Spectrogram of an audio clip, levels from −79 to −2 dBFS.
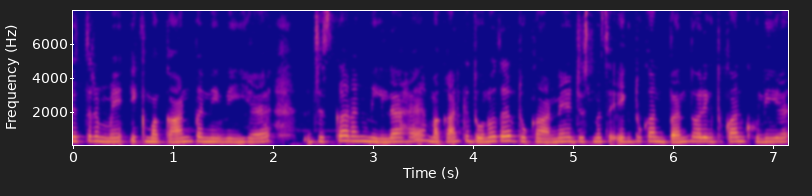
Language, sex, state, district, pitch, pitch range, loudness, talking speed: Hindi, female, Jharkhand, Sahebganj, 245 Hz, 235-260 Hz, -27 LUFS, 235 wpm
